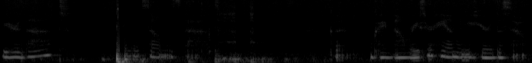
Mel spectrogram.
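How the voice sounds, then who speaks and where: A woman whispering softly and breathily in an ASMR medical roleplay, gently giving reassuring step-by-step instructions close to the mic. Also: mid-range voice, normal speed, narrow, tinny audio, slight background noise. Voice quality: soft, breathy, mostly unvoiced whisper. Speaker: ASMR creator playing a hearing examiner.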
